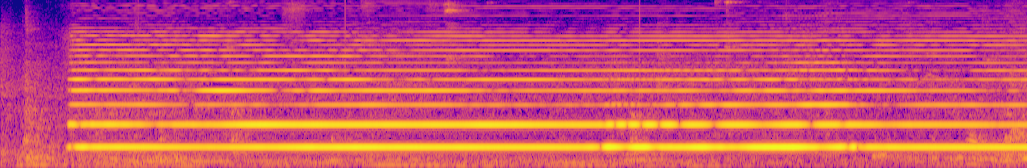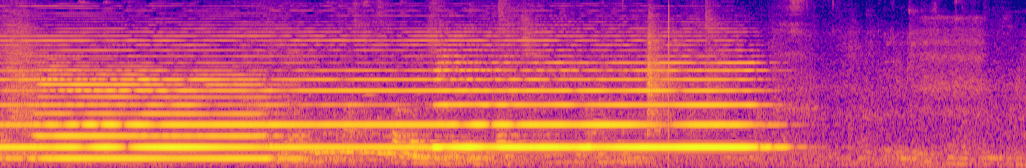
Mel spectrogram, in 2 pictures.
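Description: Saxophone holding one long steady note for about seventeen seconds, with a second, lower note sounding with it for a couple of seconds in the middle before the note stops. It sounds like the quartet tuning to a shared pitch before playing.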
